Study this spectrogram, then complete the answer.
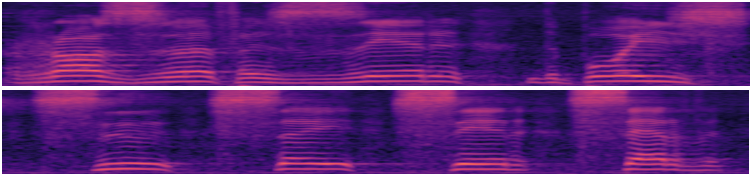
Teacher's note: a abundância e sucessão das fricativas alveolares sonoras e surdas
